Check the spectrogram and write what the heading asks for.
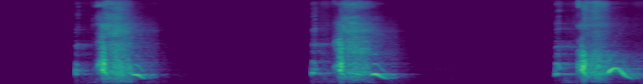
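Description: A woman sneezing three times, about two and a half seconds apart. Each sneeze starts with a short voiced intake, then a sudden burst and a falling vocal tail. The third comes near the end.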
